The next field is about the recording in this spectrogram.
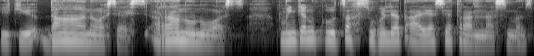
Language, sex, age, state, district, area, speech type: Kashmiri, female, 45-60, Jammu and Kashmir, Shopian, rural, spontaneous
